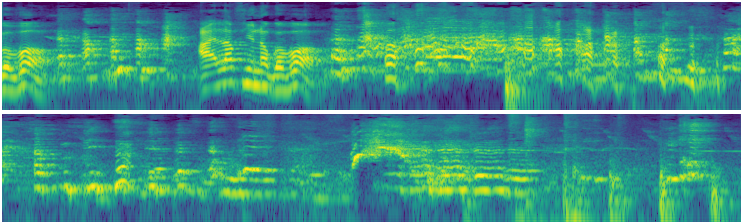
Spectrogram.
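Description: A woman talks animatedly between laughs close by.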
